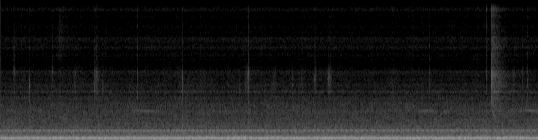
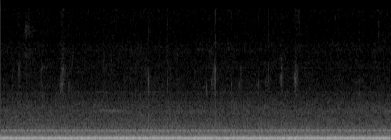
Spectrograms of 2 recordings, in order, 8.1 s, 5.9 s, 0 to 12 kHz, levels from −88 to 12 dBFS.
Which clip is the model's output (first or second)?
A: first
